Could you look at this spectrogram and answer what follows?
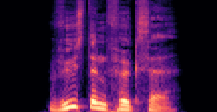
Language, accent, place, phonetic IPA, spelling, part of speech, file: German, Germany, Berlin, [ˈvyːstn̩ˌfʏksə], Wüstenfüchse, noun, De-Wüstenfüchse.ogg
- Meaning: 1. nominative plural of Wüstenfuchs 2. genitive plural of Wüstenfuchs 3. accusative plural of Wüstenfuchs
